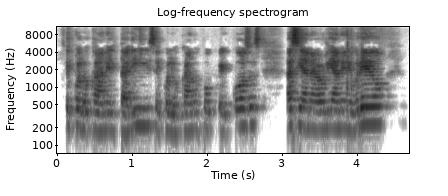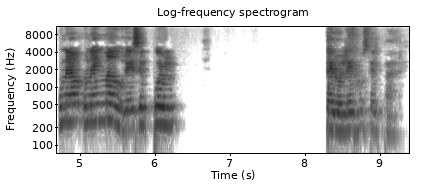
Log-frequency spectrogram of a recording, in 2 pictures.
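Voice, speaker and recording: A woman preaching a sermon to her congregation. She talks with emphasis, swelling and dropping her loudness to stress her points. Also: medium pitch, steady tone, normal speed, pauses often. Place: congregation meeting room. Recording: echoey room.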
